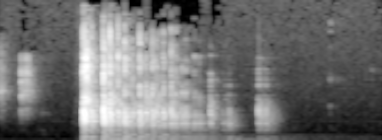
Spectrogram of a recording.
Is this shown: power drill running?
no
